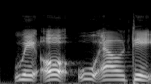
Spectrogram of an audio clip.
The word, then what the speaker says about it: would: W-O-U-L-D itu bacanya juga would.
